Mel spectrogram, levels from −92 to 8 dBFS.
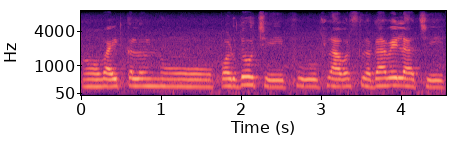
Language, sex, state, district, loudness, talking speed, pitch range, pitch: Gujarati, female, Gujarat, Gandhinagar, -16 LUFS, 120 wpm, 210-230 Hz, 220 Hz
